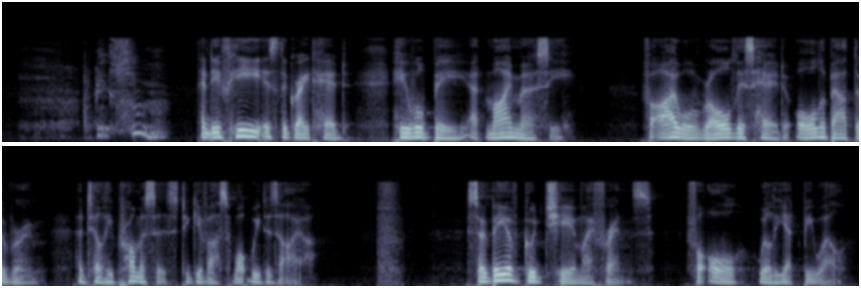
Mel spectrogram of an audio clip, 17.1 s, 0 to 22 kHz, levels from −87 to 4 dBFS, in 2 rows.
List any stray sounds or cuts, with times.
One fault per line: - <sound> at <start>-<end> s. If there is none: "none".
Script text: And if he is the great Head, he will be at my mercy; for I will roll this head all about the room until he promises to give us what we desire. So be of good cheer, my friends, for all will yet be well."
- sneeze at 0.2-1.7 s
- breath at 12.3-12.6 s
